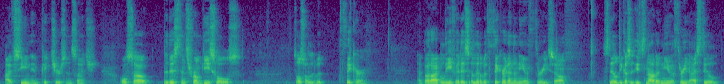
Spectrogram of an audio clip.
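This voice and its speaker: Low-pitched Dutch-accented man, rambling. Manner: hesitant, rambling, self-correcting. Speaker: hobbyist presenter. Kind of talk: casual hands-on product teardown commentary.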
